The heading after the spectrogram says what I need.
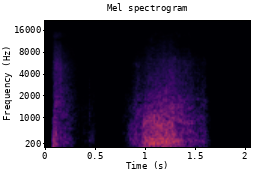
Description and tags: grab and pick up move block of snow from igloo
